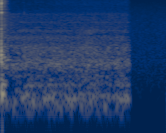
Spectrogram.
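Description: Faint steady hiss of the recording's background noise in a pause between sentences, cutting off to dead silence about one and a half seconds in.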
